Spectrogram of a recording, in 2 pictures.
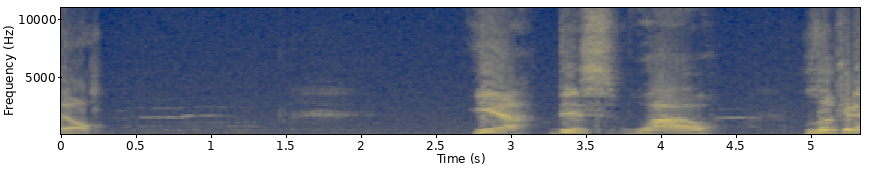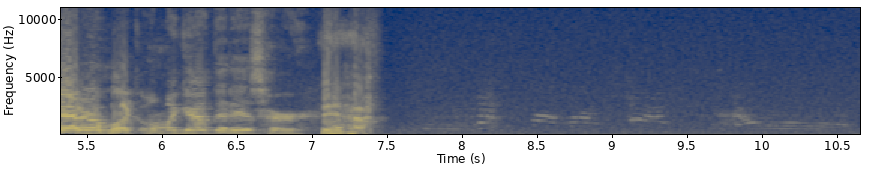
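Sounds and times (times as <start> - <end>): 
speech: 0.0 - 0.4, 2.8 - 4.4, 5.0 - 7.5
steady hiss: 0.0 - 10.6
distressed cat meowing: 0.4 - 1.4, 9.7 - 10.6.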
